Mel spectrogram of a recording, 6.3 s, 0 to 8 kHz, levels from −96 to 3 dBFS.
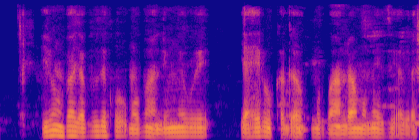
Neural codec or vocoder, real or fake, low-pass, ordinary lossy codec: none; real; 7.2 kHz; AAC, 32 kbps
